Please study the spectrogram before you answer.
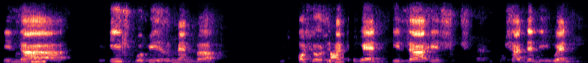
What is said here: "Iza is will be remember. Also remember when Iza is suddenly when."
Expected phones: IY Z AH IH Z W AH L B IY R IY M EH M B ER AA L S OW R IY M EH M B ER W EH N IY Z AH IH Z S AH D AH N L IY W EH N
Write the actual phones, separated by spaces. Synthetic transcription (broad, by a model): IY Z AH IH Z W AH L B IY R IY M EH M B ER AA L S OW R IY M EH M B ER W EH N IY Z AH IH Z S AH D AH L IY W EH N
